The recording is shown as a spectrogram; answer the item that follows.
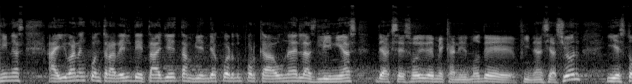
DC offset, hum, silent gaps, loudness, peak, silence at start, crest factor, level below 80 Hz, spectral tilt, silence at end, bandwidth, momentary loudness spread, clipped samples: under 0.1%; none; none; -19 LUFS; -4 dBFS; 0 s; 14 dB; -52 dBFS; -6 dB/octave; 0 s; 16.5 kHz; 5 LU; under 0.1%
